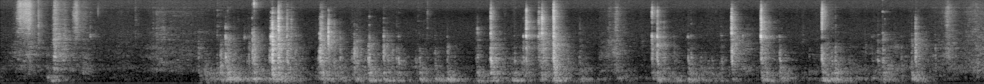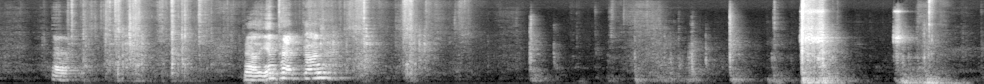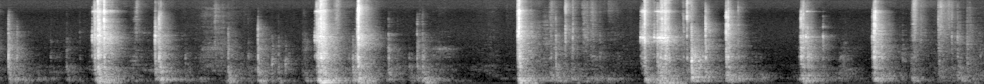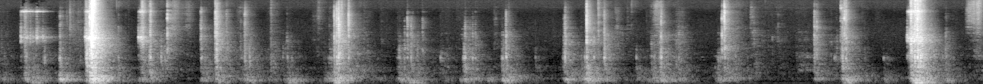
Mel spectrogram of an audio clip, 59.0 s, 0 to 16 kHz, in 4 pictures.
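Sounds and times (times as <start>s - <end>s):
heavy metal thuds: 28.2s - 29.4s.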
